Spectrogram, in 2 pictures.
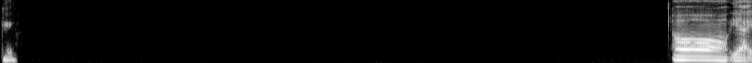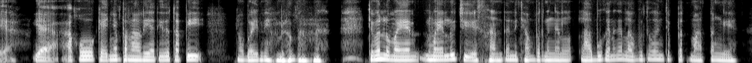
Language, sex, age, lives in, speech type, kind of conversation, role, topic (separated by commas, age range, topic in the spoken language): Indonesian, female, 35-39, Indonesia, conversation, podcast, host, Apa tradisi keluarga yang paling berkesan bagi Anda?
